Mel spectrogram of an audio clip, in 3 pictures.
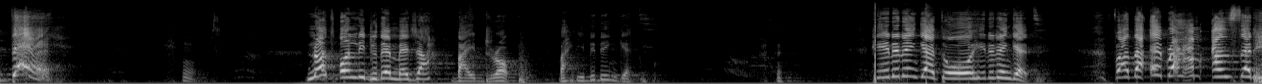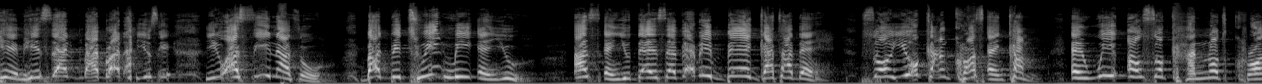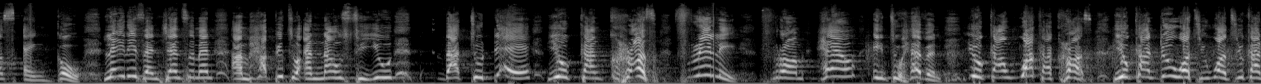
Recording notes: Preached at First Love Center Ayeduase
